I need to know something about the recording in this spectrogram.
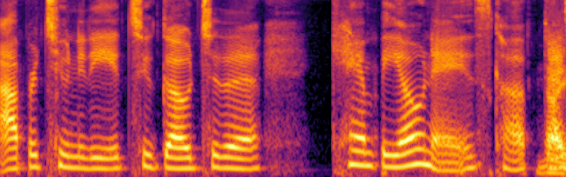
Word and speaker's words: Campeones Cup: So last night we had the opportunity to go to the Campeones Cup.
